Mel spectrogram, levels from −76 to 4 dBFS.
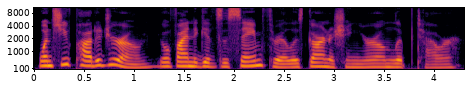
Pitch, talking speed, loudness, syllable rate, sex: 205 Hz, 235 wpm, -18 LUFS, 5.5 syllables/s, female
